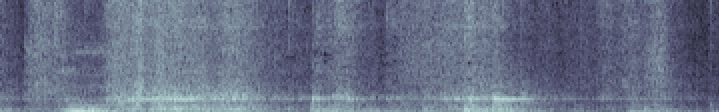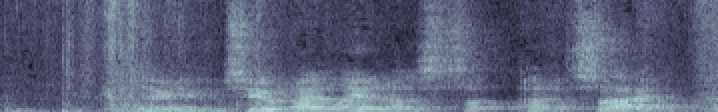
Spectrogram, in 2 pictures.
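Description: A hand brushes across a rough wooden board.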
